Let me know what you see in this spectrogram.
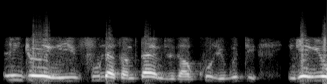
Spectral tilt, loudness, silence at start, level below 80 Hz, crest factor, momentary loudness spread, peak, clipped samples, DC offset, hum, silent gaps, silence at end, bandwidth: -6 dB/octave; -13 LUFS; 0.05 s; -60 dBFS; 12 dB; 17 LU; -2 dBFS; under 0.1%; under 0.1%; none; none; 0 s; 5.2 kHz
